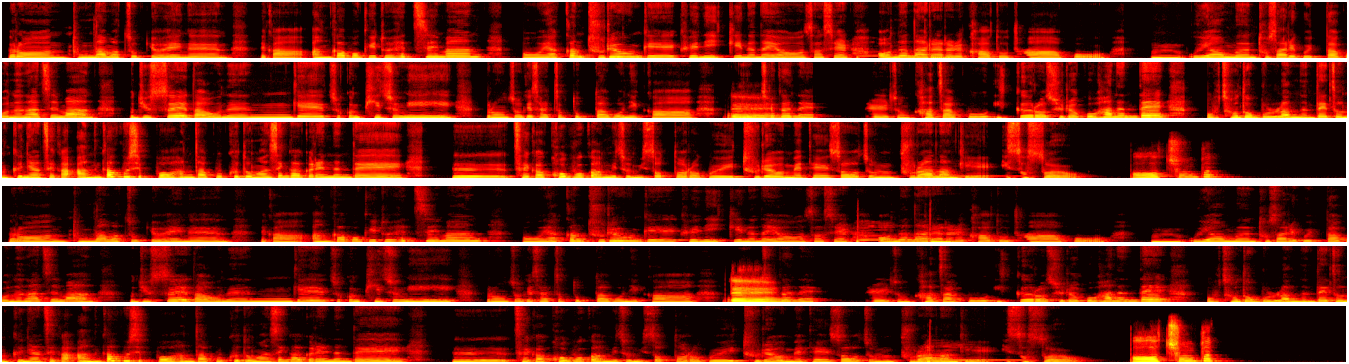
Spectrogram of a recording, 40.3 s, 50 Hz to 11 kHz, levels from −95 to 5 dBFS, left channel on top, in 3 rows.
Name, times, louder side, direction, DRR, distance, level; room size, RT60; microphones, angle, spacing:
voice 1, 0.1-2.4 2.7-11.0 11.5-21.0 21.2-21.6 22.1-31.1 31.4-37.6, left 4 dB, 65° left, 0.5 m, -31 dB
voice 2, 20.7-21.3 36.1-36.4 38.2-39.0, right 6 dB, 65° right, 0.3 m, -25 dB
7.9 x 2.7 x 5.1 m
head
